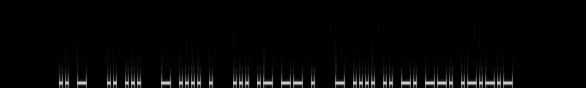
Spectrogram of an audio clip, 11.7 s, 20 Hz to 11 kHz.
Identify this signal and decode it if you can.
Morse code, heard as a keyed tone, about 20 wpm, 700 Hz. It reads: IT IS THE SAME THING.
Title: Sentences from Top 200 Words 20wpm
